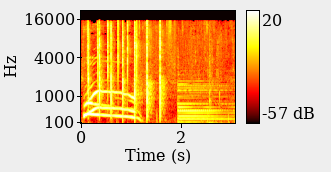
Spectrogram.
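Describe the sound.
Scattered audience clapping, called for as a live music performance begins, rattles along under a voice's sustained whooping cheer, thins to a few claps, and then a steady sustained musical chord begins.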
